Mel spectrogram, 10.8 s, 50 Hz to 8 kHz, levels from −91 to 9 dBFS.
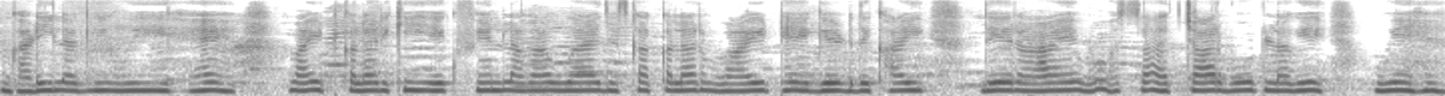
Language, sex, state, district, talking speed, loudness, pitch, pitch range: Hindi, female, Jharkhand, Sahebganj, 160 wpm, -33 LUFS, 235 Hz, 230-240 Hz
